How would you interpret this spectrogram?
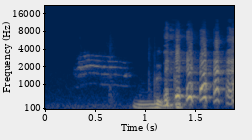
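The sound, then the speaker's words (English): A cat named Fry meows: first a thin, faint high cry, then a louder, drawn-out meow that wavers in pitch. “You guys heard that? That's right, Cat.”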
